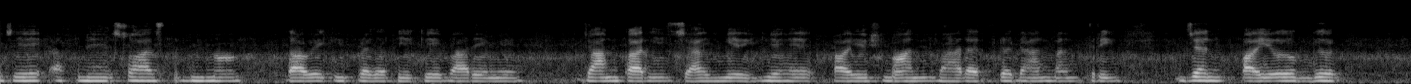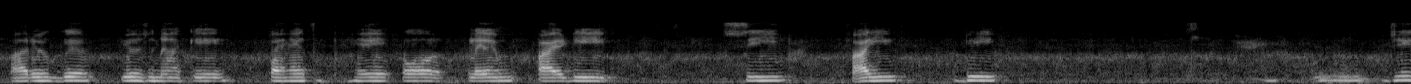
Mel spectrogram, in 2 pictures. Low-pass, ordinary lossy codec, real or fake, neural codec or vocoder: 7.2 kHz; none; fake; codec, 24 kHz, 3 kbps, HILCodec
